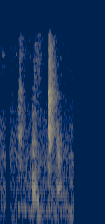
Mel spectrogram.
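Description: A few brief, short sounds come over a video-call line, one sliding down in pitch and one sharp burst about a second in. Then the audio cuts out to dead silence about a second and a half in, a dropout in the call's sound during technical problems.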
